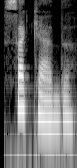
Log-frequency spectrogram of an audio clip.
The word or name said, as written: saccade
